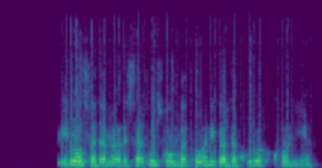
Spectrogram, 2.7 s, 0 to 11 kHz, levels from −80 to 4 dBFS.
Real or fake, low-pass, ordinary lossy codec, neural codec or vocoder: real; 9.9 kHz; Opus, 16 kbps; none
